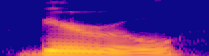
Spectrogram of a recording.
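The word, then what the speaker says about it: ビール: rice green tea and beer pronounced beeru were the usual drinks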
